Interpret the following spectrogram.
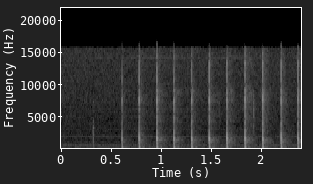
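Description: Quick, even light taps, about six a second, starting about half a second in, as charcoal clay mask powder is shaken from a paper pouch into a small glass bowl.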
